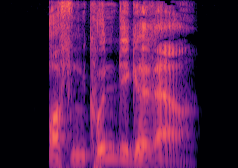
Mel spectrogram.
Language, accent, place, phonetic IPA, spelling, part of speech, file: German, Germany, Berlin, [ˈɔfn̩ˌkʊndɪɡəʁɐ], offenkundigerer, adjective, De-offenkundigerer.ogg
- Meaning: inflection of offenkundig: 1. strong/mixed nominative masculine singular comparative degree 2. strong genitive/dative feminine singular comparative degree 3. strong genitive plural comparative degree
